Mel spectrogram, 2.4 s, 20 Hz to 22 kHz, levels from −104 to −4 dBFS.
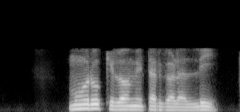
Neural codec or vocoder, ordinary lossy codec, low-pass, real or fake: codec, 24 kHz, 0.9 kbps, DualCodec; MP3, 32 kbps; 3.6 kHz; fake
